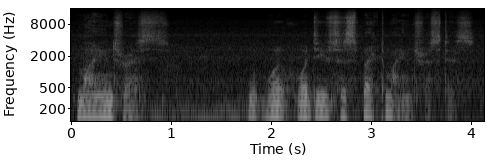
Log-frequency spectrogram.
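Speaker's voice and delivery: a hint of a haughty deity; goddess voice. Goddess of darkness belittles a mere mortal, scornful. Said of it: "I gotta do this voice again".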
